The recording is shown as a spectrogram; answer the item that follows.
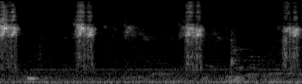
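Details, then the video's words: Nestling sparrow begging as the mother feeds it, giving four sharp, high chirps at uneven gaps with a few faint squeaks between them. "Hungry Baby Sparrow: Sparrow Mother Feeding Their Chick in The Nest With Baby Sparrow Chirping Sound"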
